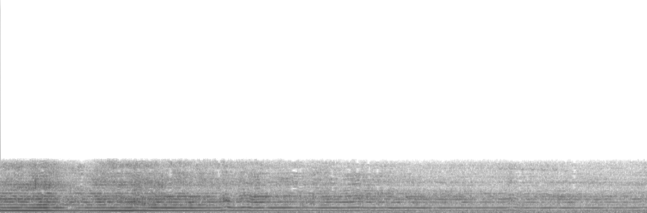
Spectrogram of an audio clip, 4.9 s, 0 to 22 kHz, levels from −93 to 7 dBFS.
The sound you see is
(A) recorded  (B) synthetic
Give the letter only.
A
